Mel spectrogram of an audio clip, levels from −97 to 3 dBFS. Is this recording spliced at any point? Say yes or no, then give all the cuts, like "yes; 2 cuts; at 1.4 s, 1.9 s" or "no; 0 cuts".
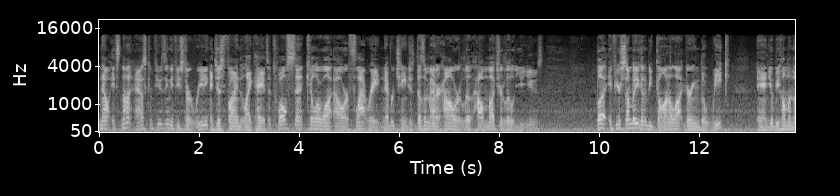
yes; 2 cuts; at 2.2 s, 10.8 s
